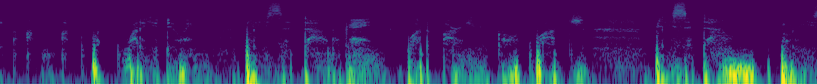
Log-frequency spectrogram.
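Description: Close, indistinct whispering into the microphone, broken up by sharp clicks and a few low thumps, the heaviest near the end.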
